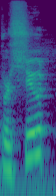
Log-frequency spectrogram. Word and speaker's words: prosciutto: We were just talking prosciutto. – About prosciutto. Prosciutto. Grilled trout and banana foster, which I don't know. – You have a little bit of honey, Kolsch, and prosciutto.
